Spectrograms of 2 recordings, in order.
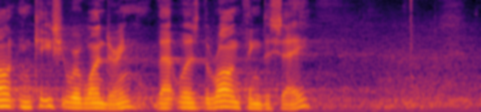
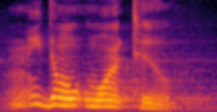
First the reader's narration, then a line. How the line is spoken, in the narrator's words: whined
